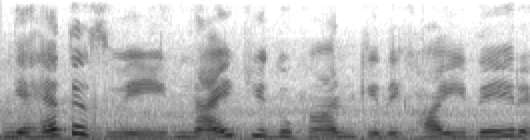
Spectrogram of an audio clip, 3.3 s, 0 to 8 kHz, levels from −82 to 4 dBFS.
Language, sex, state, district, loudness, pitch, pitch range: Hindi, female, Haryana, Charkhi Dadri, -18 LUFS, 235 Hz, 220-275 Hz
